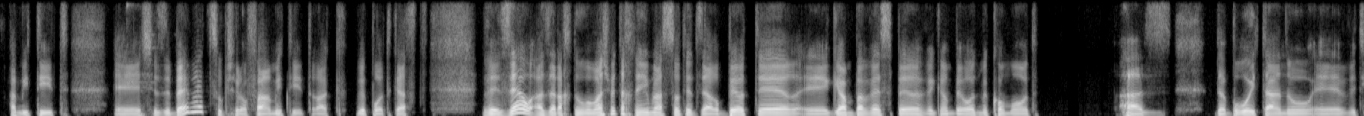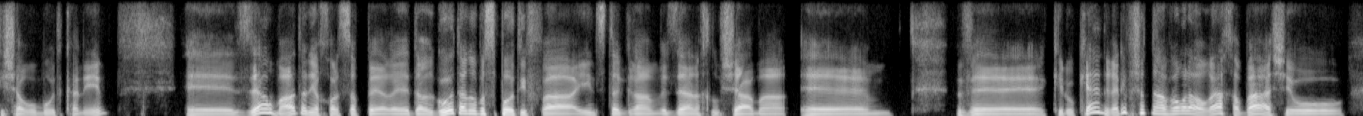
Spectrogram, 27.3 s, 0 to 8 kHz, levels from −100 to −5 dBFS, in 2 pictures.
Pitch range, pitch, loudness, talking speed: 105-130 Hz, 115 Hz, -22 LUFS, 110 wpm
